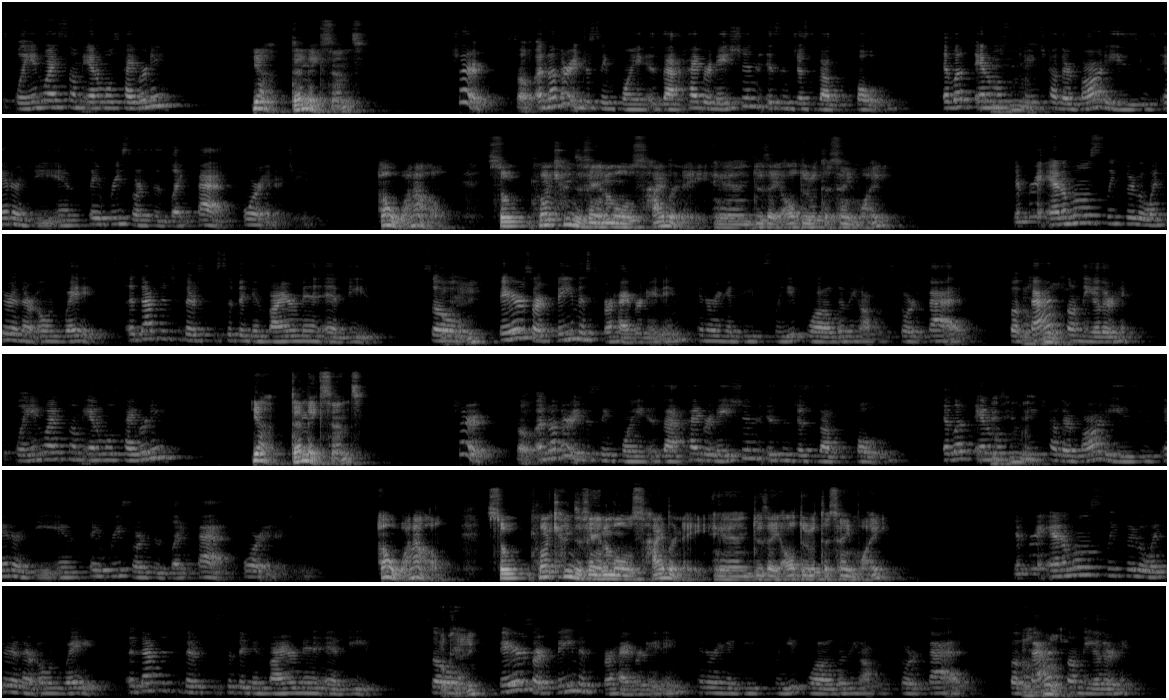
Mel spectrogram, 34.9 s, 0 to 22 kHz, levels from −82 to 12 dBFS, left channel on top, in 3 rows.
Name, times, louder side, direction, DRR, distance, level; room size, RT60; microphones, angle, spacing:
voice 1, 0.1-1.6 4.6-4.8 5.1-8.9 9.4-14.7 21.8-24.2 24.5-25.3 25.5-27.0 27.6-27.9 28.3-32.0 32.3-32.9 33.4-34.5, left 3 dB, 35° left, 2.6 m, -40 dB
voice 2, 2.5-3.6 9.9-10.3 15.4-20.5 27.8-28.0 33.5-33.9, right 2 dB, 70° right, 1.3 m, -32 dB
8.1 x 4.6 x 6.9 m
head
